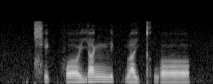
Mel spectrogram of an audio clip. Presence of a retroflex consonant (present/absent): absent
